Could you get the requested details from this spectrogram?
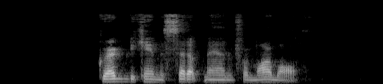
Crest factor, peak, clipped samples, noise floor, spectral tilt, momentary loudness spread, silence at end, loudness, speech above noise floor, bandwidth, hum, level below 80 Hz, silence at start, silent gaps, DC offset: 22 dB; -6 dBFS; under 0.1%; -77 dBFS; -3.5 dB/octave; 9 LU; 0.85 s; -26 LUFS; 51 dB; 11.5 kHz; none; -68 dBFS; 1 s; none; under 0.1%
